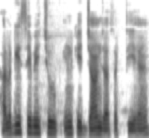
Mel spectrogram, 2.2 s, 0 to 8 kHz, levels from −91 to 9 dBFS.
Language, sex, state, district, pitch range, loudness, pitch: Hindi, male, Bihar, Bhagalpur, 110-125 Hz, -19 LUFS, 120 Hz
